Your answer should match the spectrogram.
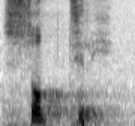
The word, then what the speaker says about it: subtly: You don't pronounce it like that, but let me subtly. Subtly, because the B is silent.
